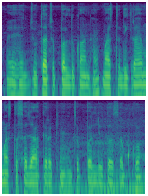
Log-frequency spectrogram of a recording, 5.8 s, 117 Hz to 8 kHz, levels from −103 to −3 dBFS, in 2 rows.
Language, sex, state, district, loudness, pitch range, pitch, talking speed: Hindi, male, Chhattisgarh, Balrampur, -33 LUFS, 100-110 Hz, 100 Hz, 175 wpm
